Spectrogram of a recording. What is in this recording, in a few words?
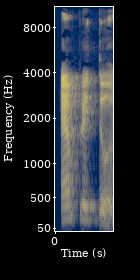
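"amplitud", Malay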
